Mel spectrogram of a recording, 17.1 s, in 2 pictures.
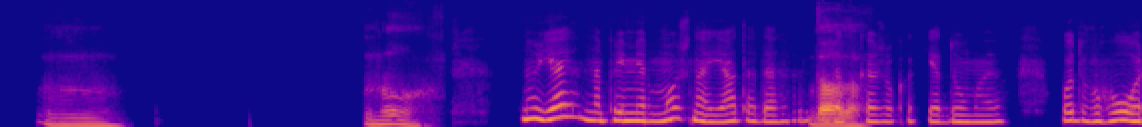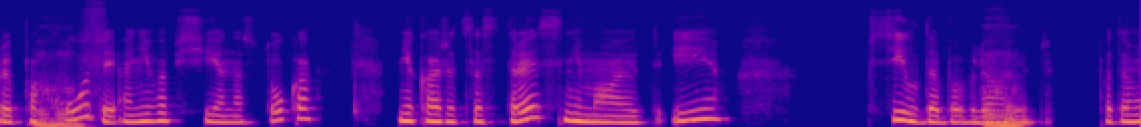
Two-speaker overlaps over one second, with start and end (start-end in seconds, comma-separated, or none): none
